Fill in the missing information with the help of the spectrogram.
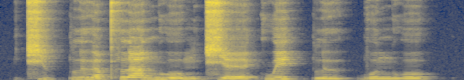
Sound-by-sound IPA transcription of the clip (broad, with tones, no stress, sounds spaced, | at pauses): t͡ɕ ɯ˨˩ k̚ p l ɯ˨˩ a̯ pʰ l a˧ n w o˨˩ m t͡ɕ ɛː˨˩ k w e˥˩ k̚ p l ɯː˨˩ k̚ b o˧ n w o˦˥ k̚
